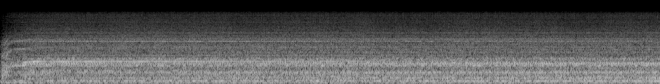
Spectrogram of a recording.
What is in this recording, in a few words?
Aircrafts Air Brake; DCS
